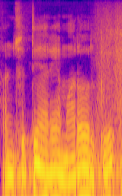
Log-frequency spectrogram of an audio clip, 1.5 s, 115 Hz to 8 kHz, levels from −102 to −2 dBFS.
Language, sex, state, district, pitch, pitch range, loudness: Tamil, male, Tamil Nadu, Nilgiris, 95 Hz, 90-105 Hz, -13 LUFS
